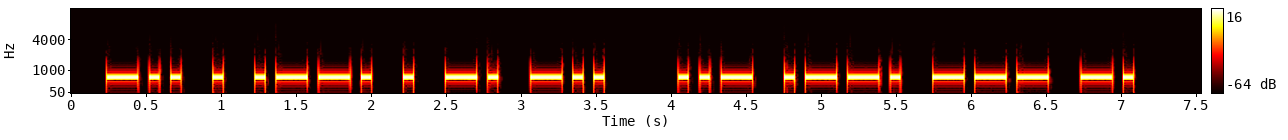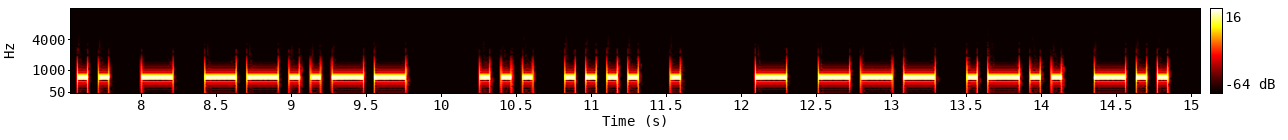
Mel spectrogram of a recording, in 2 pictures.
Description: Morse code, heard as a keyed tone, about 17 wpm, 700 Hz. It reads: DEPEND UPON IT, SHE TOLD
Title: Sentences from Top 1300 Words 17wpm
